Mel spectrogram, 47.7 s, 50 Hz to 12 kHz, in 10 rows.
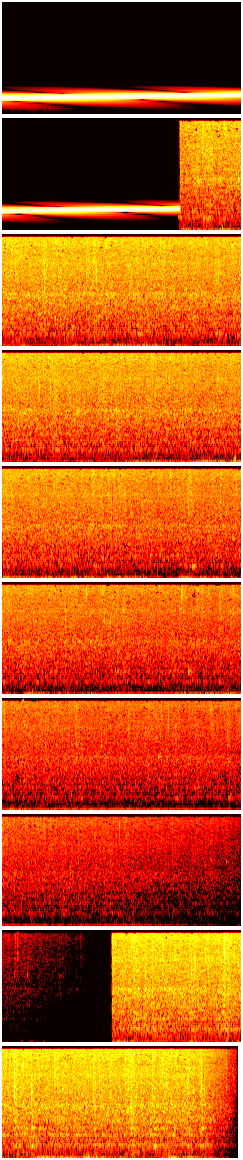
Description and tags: LEPROUX JEANNE 2018 2019 SONS4
"SONS4" Created and incorporate already existing sounds.
I also made a melt in closed sound.
Elementary, internet, type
